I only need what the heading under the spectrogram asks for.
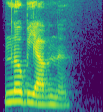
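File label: "нӧбъявны" Komi-Zyrian, female; kpv audio dict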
